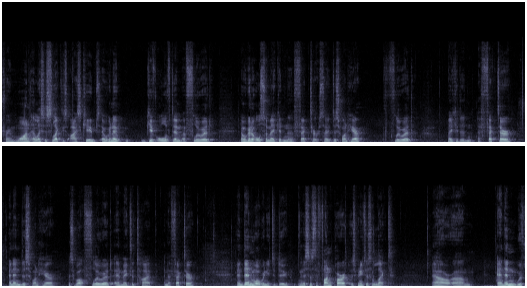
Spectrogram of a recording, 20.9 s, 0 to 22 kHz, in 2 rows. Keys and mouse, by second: 1.4-3.6 middle drag, 3.6-6.3 drag, 6.3-7.6 middle drag, 7.6-10.8 drag, 10.8-11.9 middle drag, 11.9-17.8 drag, 17.8-20.0 middle drag, 20.0 alt+a, 20.0 click, 20.4-20.9 middle drag.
